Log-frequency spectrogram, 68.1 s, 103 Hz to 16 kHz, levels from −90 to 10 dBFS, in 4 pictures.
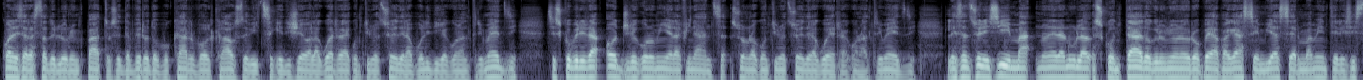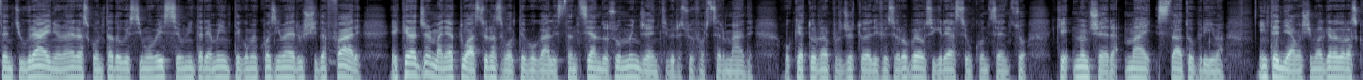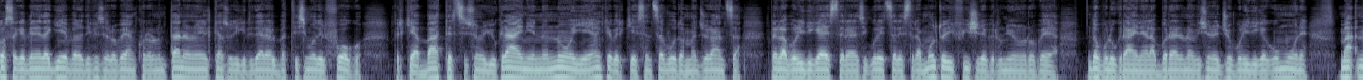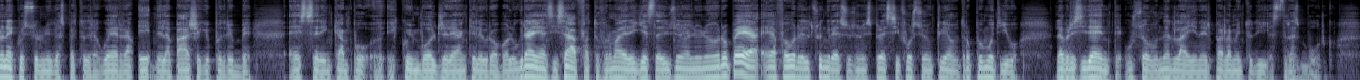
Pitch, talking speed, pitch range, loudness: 100 Hz, 195 wpm, 95-110 Hz, -20 LUFS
